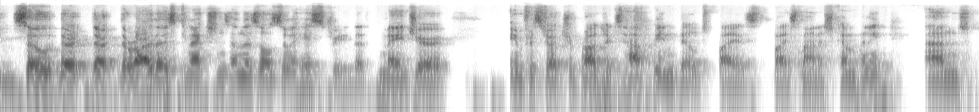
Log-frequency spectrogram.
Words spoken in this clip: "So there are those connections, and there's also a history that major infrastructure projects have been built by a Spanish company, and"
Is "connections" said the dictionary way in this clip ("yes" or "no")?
yes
